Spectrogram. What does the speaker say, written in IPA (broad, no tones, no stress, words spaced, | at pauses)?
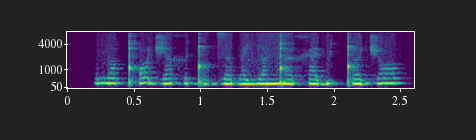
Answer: vɒǃʼɔd͡ʒɐ xəɡ͡ǃəd͡zəbæ ʎɐŋ͡ǃœ xæbʲə ǃəd͡ʒɔ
